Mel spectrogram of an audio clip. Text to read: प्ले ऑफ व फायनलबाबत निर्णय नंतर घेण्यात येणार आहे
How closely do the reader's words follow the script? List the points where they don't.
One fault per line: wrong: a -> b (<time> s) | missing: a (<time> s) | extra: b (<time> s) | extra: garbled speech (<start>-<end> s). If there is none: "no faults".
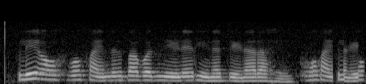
missing: नंतर (1.9 s)
extra: garbled speech (3.0-3.7 s)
